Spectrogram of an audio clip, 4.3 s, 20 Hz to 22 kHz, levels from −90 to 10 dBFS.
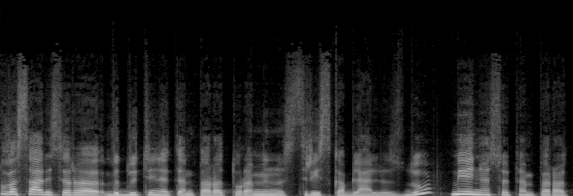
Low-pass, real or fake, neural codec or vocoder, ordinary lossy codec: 19.8 kHz; fake; autoencoder, 48 kHz, 32 numbers a frame, DAC-VAE, trained on Japanese speech; MP3, 96 kbps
